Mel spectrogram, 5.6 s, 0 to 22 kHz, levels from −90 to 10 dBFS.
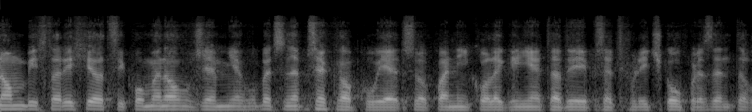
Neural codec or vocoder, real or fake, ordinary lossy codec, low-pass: codec, 16 kHz in and 24 kHz out, 0.9 kbps, LongCat-Audio-Codec, fine tuned four codebook decoder; fake; Opus, 16 kbps; 10.8 kHz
